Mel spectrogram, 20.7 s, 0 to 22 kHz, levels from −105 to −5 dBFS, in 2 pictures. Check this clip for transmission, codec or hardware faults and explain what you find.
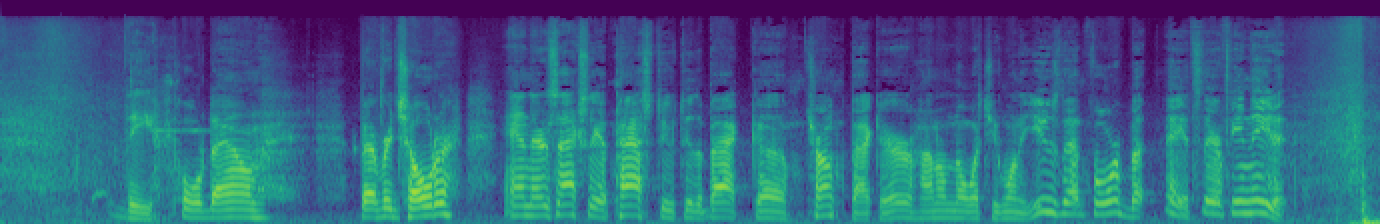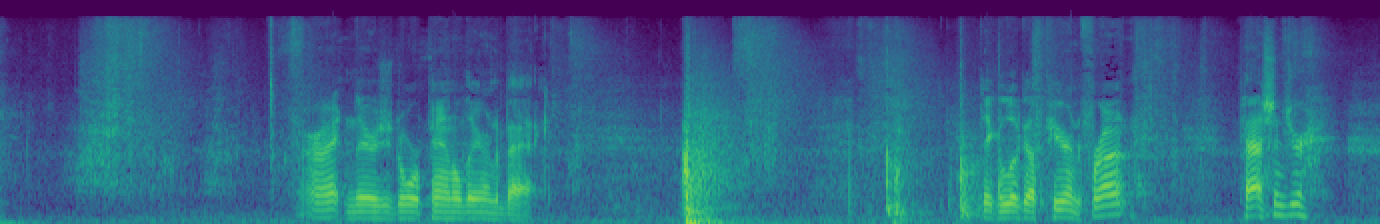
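There is one hardware-side fault, processor overload crackle, from 0.42 to 0.70 s. The processor repeatedly missed its deadlines for very short buffers, which fits a buffer of around 1.5 ms. About ten buffers dropped to silence, leaving hard-edged gaps heard as a brief gritty crackle.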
